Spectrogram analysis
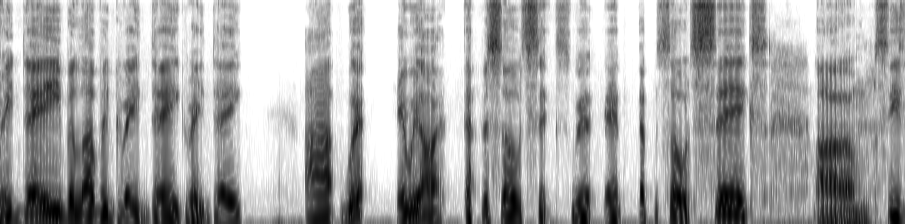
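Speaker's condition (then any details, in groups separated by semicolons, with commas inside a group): No condition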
